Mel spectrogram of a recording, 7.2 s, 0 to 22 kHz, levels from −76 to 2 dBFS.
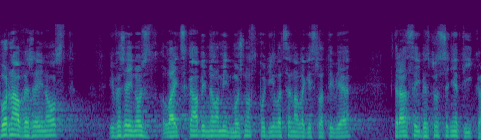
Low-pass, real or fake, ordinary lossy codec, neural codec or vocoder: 10.8 kHz; fake; AAC, 32 kbps; vocoder, 48 kHz, 128 mel bands, Vocos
